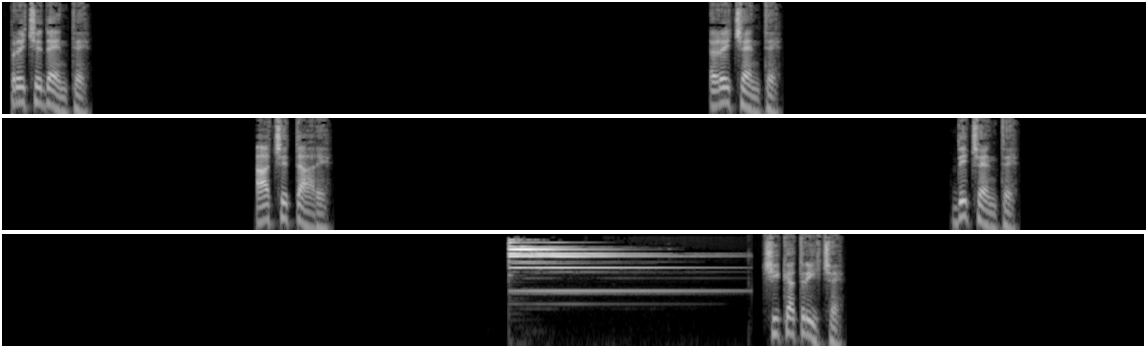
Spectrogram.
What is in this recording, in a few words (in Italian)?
dettato pronuncia c g sc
